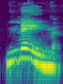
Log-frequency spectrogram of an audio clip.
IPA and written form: neɪm (Name)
